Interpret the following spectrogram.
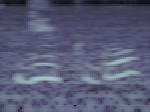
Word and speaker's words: Ginkgo: Ginkgo, ouais, c'est comme ça que ça se prononce.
